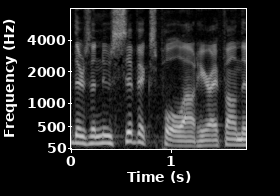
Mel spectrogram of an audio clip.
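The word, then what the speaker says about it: Civiqs: In Colorado here, Biden's approval rating, according to civics, that's spelled with a Q, C-I-V-I-Q-S, you can look this up yourself, is dead even 46-46, and we know what a blue state we live in here.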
